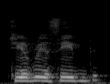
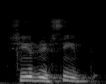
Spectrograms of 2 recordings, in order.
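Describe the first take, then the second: Both takes have the same delivery.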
